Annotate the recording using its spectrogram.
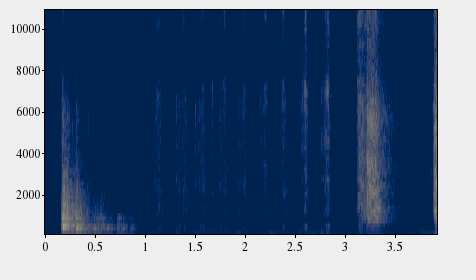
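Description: A stiff brush scrubs a metal part with quick scratching strokes.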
